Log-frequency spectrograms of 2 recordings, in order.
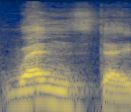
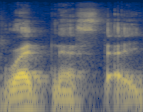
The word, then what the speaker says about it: Wednesday: Like Wednesday, no one says Wednesday, do they? Actually, I hear posh people all say it.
